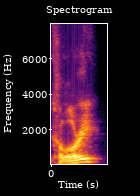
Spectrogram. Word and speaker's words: Callori: to say it wrong is it kalori you got it nailed it all right awesome um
